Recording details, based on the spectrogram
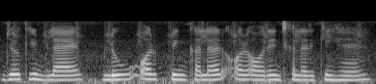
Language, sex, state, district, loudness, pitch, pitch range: Hindi, female, Uttar Pradesh, Lucknow, -16 LUFS, 220 Hz, 215-230 Hz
